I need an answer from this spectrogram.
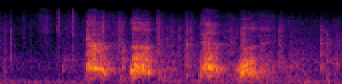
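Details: Five-week-old French Bulldog puppies playing and having fun outside. Four short, sharp yips come in quick succession over about one second, with a brief quiet gap between the second and third, then quiet background.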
